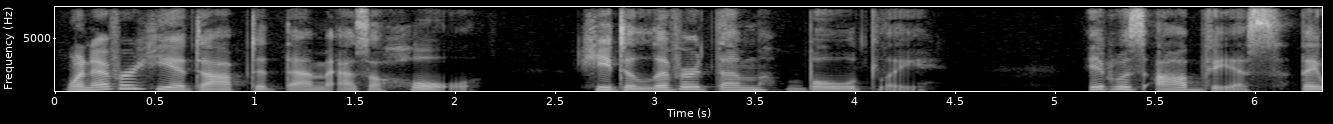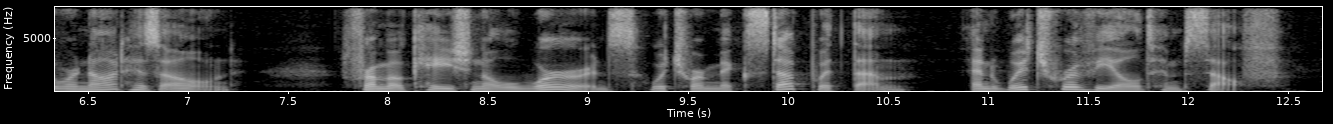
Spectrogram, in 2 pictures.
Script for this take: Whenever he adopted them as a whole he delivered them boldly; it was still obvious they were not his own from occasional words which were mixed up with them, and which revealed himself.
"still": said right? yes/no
no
